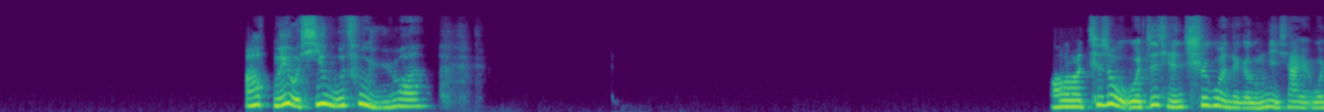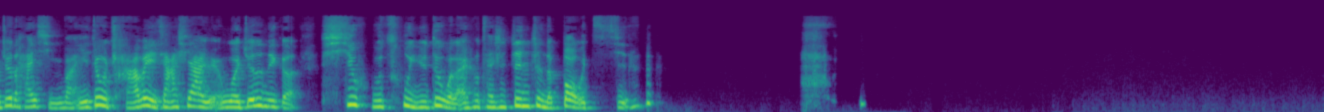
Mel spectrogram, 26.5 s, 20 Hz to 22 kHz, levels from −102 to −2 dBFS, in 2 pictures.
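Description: Nothing goes wrong anywhere in this recording; there's simply no technical fault to point to at any moment.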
